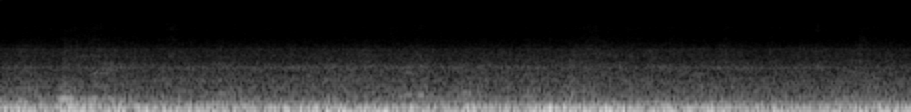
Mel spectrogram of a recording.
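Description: Steady low rumble of a Yodo Line train running on rails from Uwajima to Chikanaga, Japan, heard from inside, with a continuous droning roar and faint rhythmic clatter throughout, loud and constant with no breaks.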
